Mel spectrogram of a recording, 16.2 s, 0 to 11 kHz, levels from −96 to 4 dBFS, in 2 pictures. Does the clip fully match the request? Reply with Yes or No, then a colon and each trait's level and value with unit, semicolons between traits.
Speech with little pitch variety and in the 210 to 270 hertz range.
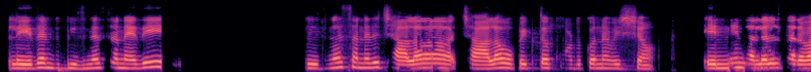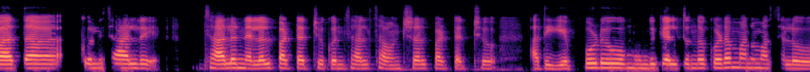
No: narrow, 1.5 semitones; medium, 185 Hz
